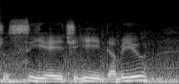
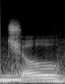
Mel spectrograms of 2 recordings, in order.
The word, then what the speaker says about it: Chew: It's spelled in English C-H-E-W, Chew Jetty. But that sounds kind of odd to my ears, so maybe it's Cho Jetty, something like that.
